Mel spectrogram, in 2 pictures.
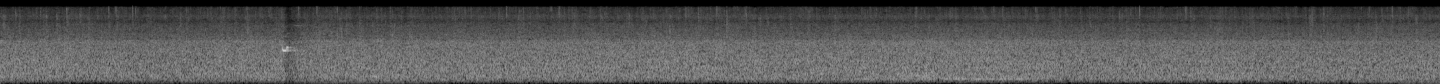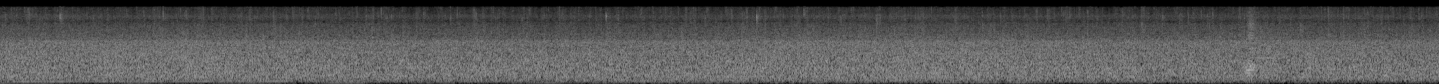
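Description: Steady rain-like hiss, with one sharp click about three seconds in and a fainter one near the end.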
